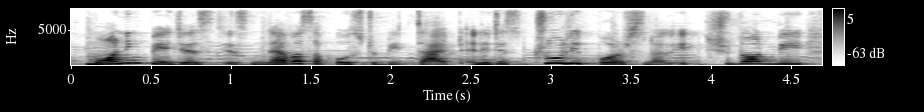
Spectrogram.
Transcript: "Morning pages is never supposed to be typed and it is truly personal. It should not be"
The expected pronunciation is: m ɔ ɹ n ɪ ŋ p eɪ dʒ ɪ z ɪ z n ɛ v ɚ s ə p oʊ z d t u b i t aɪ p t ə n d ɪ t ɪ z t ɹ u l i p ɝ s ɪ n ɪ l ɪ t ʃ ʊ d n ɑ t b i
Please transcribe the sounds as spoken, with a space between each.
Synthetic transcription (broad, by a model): m ɔ ɹ n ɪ ŋ p eɪ dʒ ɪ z ɪ z n ɛ v ɚ s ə p oʊ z t u b i t aɪ p t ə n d ɪ t ɪ z t ɹ u l i p ɝ s ɪ n ɪ l ɪ t ʃ ʊ d n ɑ t b i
